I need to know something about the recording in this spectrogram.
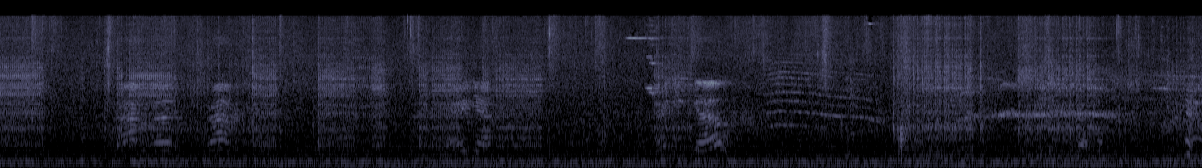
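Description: Jeep Wrangler engine running steadily at low revs as the Jeep crawls over a rock ledge, with people talking in the background.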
